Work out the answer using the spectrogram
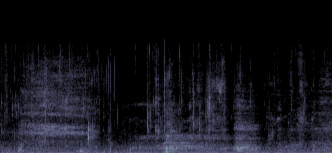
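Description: Wet, close-up eating sounds: chewing and mouth noises of noodles in black bean sauce being eaten, with a few soft clicks.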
